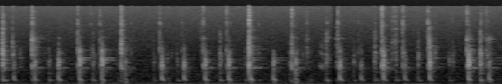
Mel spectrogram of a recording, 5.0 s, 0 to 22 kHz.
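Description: Fingertips rapidly tap and press the plastic keys of a hollow green plastic melodica that is not being blown. The result is an uneven run of short, dry clicks centered near 900 Hz with slight low thumps beneath, each dying away almost instantly.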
